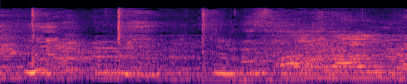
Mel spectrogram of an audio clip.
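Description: Indistinct talking: several voices speaking over one another, the words not clear.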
